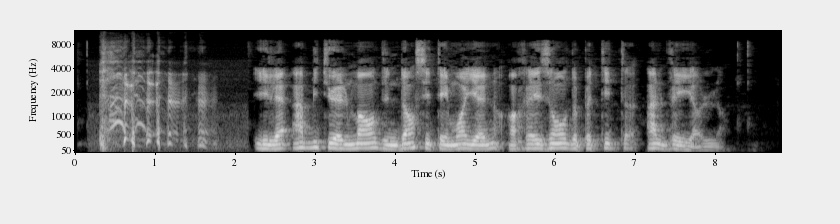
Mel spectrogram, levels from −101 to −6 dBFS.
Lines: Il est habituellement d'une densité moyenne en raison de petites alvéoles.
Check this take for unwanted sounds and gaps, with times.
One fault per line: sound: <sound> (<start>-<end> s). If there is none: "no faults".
sound: cough (0.3-1.8 s)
